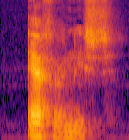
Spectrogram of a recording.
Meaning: irritation, annoyance
- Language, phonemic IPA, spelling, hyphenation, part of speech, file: Dutch, /ˈɛr.ɣərˌnɪs/, ergernis, er‧ger‧nis, noun, Nl-ergernis.ogg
